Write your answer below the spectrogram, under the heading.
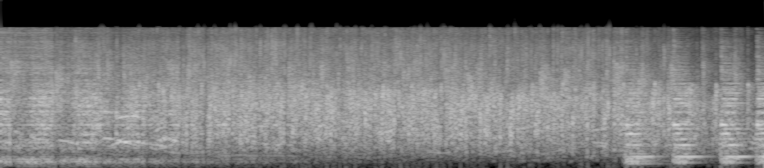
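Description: Audience applauding. About six seconds in, music with a regular strummed guitar rhythm starts.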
